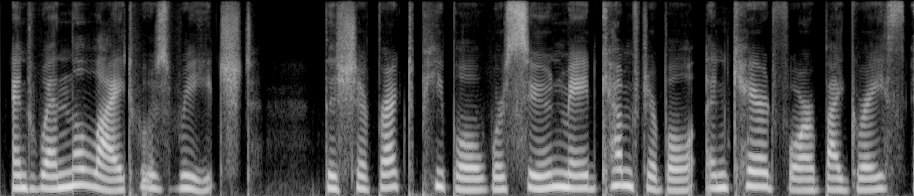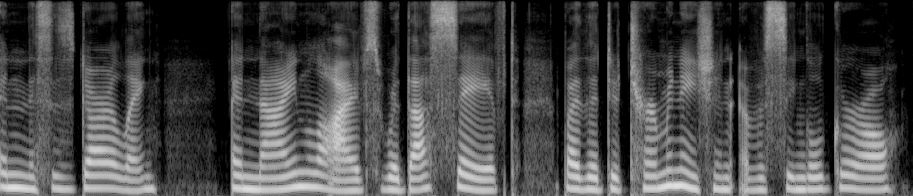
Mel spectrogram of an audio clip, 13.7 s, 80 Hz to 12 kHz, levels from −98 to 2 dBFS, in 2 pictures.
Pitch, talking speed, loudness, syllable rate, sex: 210 Hz, 150 wpm, -20 LUFS, 4.5 syllables/s, female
